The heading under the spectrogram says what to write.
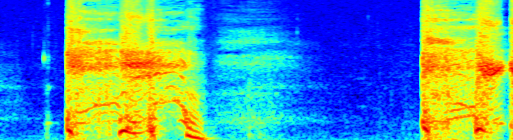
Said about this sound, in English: Sorry about that, guys. Didn't mean to cough so loud in the microphone. mine's just allergies.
